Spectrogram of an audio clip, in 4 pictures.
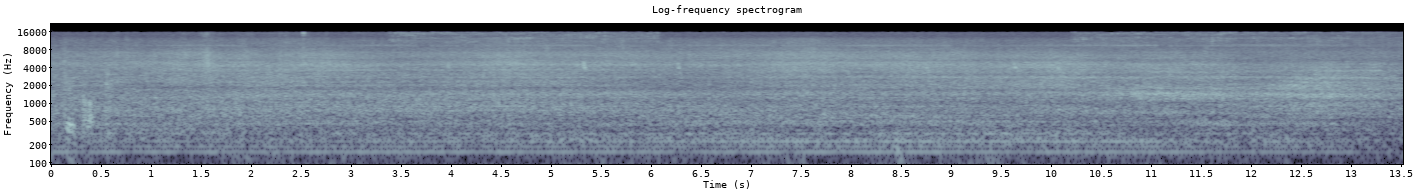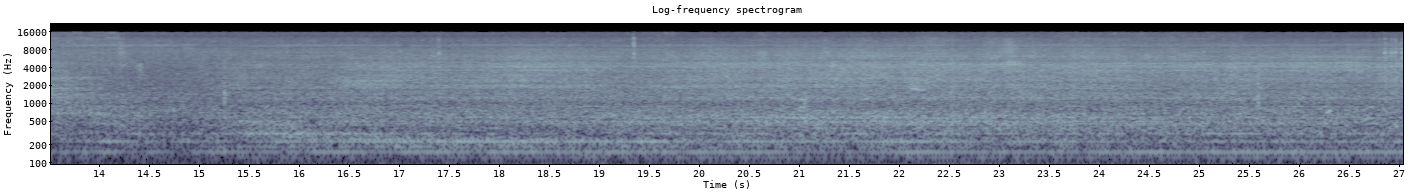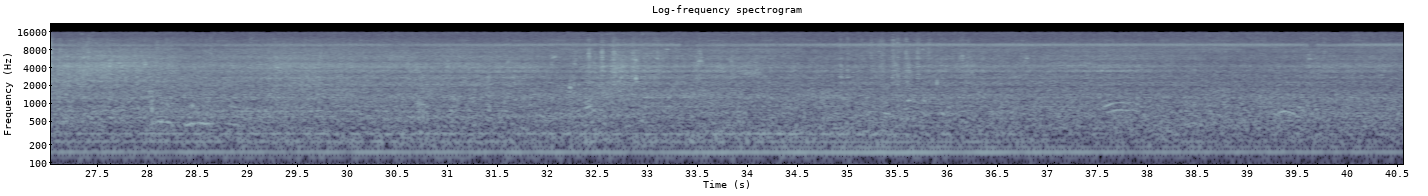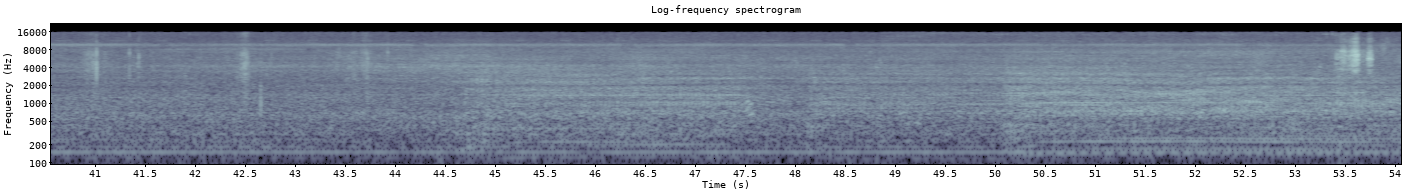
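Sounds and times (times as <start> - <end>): engine idling: 0.0 - 54.0
outdoor noise: 0.0 - 54.0.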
